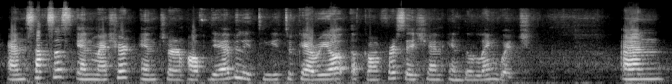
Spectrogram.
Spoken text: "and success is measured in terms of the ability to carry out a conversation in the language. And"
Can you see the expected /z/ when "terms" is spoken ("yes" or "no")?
no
